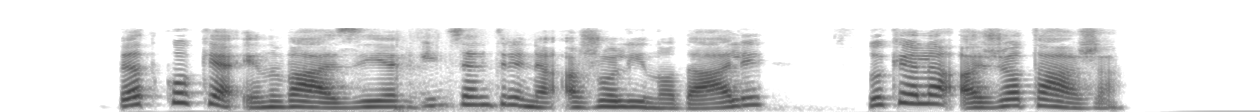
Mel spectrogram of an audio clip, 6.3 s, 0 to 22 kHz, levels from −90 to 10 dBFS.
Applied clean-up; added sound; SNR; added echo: neural mask model DeepFilterNet 3.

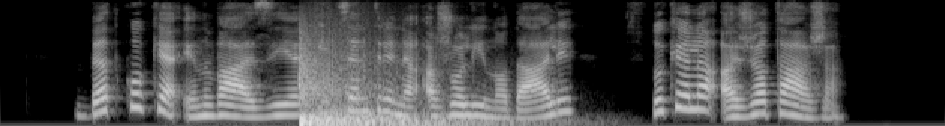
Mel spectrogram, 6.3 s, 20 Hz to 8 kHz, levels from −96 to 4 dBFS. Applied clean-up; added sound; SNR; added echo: none; Explosion; 2 dB; none.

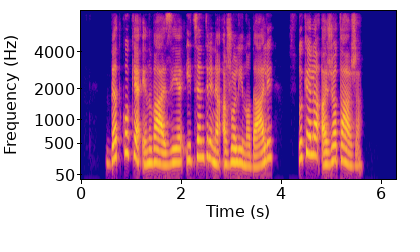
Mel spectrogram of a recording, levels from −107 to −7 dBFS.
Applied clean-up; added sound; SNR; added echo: none; none; none; none.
